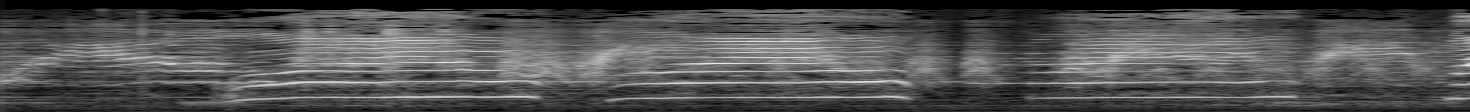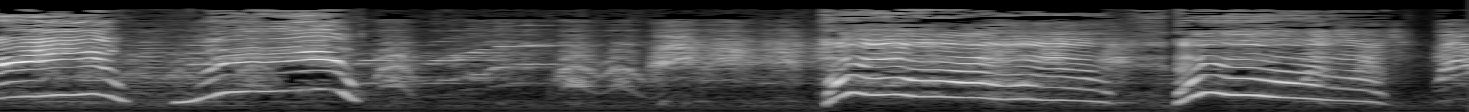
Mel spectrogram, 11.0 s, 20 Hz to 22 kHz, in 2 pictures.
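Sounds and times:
high-pitched cartoon voice cries: 0.7s - 7.0s, 8.6s - 11.0s.

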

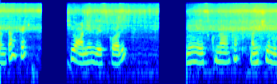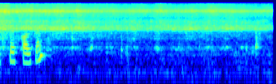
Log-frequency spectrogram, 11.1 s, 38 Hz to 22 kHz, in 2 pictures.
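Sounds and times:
onions sizzling in hot oil: 0.0s - 0.8s, 1.4s - 3.2s, 3.8s - 11.0s.

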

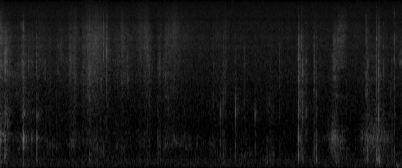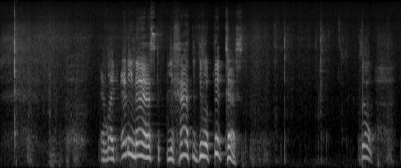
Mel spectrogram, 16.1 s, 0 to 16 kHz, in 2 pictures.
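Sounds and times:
faint clicks and rustles: 0.0s - 10.1s, 12.9s - 16.0s.

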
